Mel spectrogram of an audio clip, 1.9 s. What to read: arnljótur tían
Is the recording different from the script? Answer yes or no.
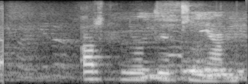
no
